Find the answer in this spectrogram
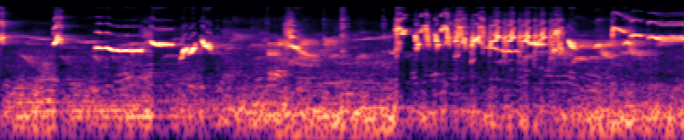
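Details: Caged white-rumped shama, a bird kept for song training, singing loudly with its tail spread: varied whistled phrases, sharp rising and falling notes and dense bursts of trills, with a low background hum.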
